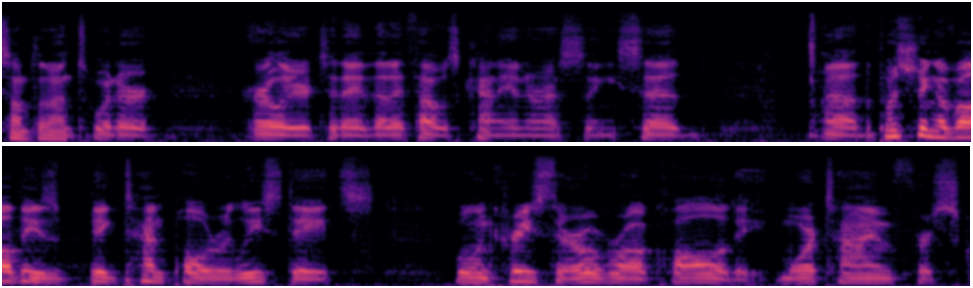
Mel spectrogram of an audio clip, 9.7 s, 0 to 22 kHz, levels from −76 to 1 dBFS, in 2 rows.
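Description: From about 0.32 s to the end, the speech has channel delay, heard as comb filtering. One channel runs late by around 5 ms, and the two are folded to mono. The parts they share cancel at evenly spaced frequencies. The first notch sits near 100 Hz, and further notches repeat up the spectrum. The speech sounds hollow and phasey, as if heard down a tube. The notches stay fixed throughout.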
